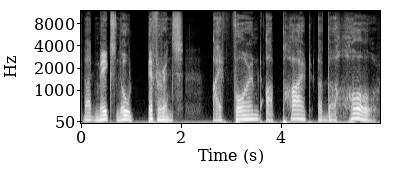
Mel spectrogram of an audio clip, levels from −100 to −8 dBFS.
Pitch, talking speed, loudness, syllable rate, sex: 110 Hz, 110 wpm, -19 LUFS, 3.8 syllables/s, male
